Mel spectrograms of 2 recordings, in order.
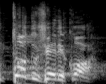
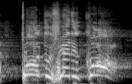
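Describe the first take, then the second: First: Said in the usual way. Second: Shouted response. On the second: Shown as a demonstration. Congregation repeats the response, louder.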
